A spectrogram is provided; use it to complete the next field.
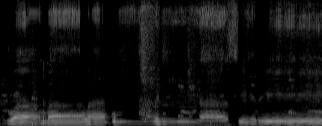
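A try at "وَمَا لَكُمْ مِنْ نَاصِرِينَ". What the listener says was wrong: Kumnya panjang. Kum min dua-duanya panjang. Wa malakum min nasirin.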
